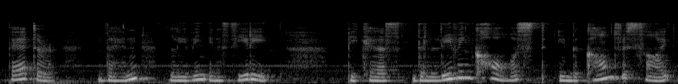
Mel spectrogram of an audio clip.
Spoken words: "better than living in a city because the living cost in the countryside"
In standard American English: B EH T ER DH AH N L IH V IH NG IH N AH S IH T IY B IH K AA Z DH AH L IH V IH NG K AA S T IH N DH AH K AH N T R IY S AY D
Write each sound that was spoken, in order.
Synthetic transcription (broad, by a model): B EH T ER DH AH N L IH V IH NG IH N AH S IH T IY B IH K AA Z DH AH L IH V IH NG K AA S T IH N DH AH K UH N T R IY S AY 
